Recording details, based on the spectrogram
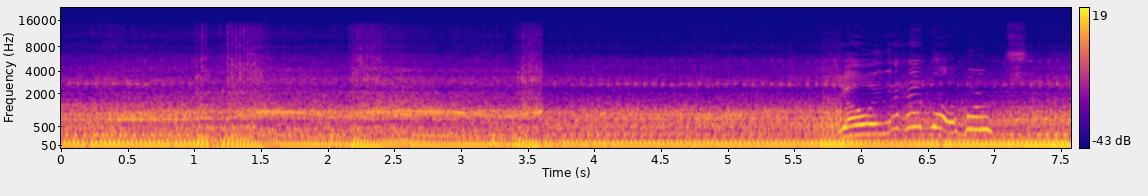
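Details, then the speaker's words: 19.5 hp opposed-twin riding mower after carburetor cleaning, revived: steady even low drone with no misses, knocks or hunting, no longer smoking, fired up easily; idles normally. "And it's not even smoking anymore. Dude, she fired up easy, too. And it's running good."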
